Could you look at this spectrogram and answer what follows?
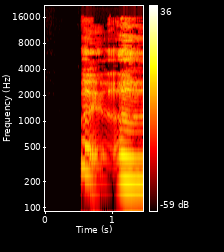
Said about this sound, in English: I'm yawning so much. Nothing good. Nothing good. Nothing better than a good stretch is what I was trying to say.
